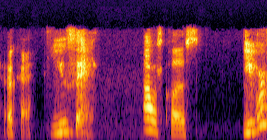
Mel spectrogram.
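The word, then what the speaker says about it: Yue Fei: How to pronounce. I love this website. Yufei. Okay. Yufei.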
